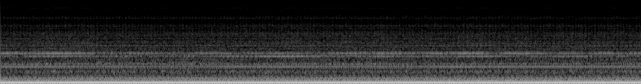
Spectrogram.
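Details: Ford Ranger swapped with a 2.0 EcoBoost, cold start after cleaning intake-valve carbon and an oil change to 5W30 synthetic; smooth steady idle hum, no misfires, whereas before it misfired, stalled and threw P0507.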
